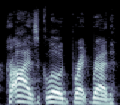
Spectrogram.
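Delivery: usual speaking voice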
